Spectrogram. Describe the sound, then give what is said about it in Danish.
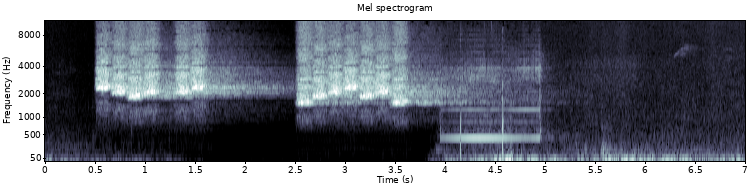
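Electronic telephone tones as a call is dialled and rings: two long warbling bursts, then a shorter, steadier beeping tone that fades into low background noise. “Skal vi så ringe til Morten? Jeg synes, vi skal ringe til Morten.”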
